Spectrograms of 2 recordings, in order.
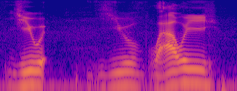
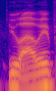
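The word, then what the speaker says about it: Eulalie: It's pronounced Ulawi. Ulawi, Professor Ulawi.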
